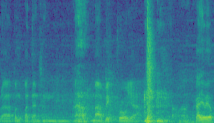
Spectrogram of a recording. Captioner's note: drone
